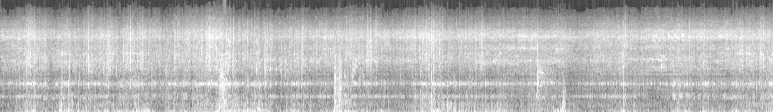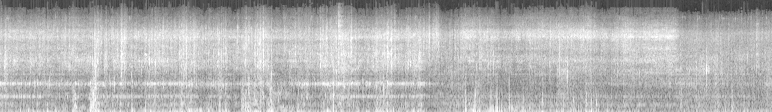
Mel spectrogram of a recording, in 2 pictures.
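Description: Mountain bike descending a rough dirt trail at speed: tyres running over dirt and leaf litter, with wind rumbling on the microphone. The bike rattles and knocks sharply over bumps many times, and a faint steady whine sounds under it for most of the run before dropping away near the end.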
